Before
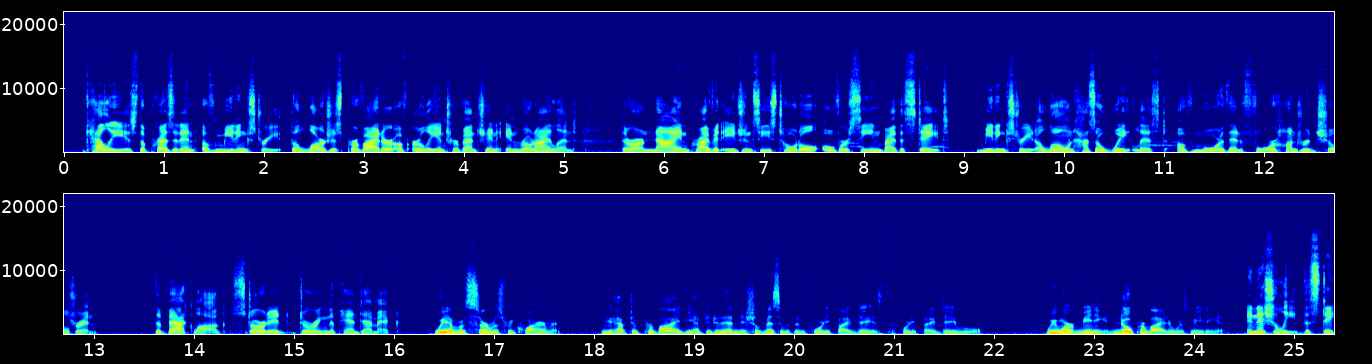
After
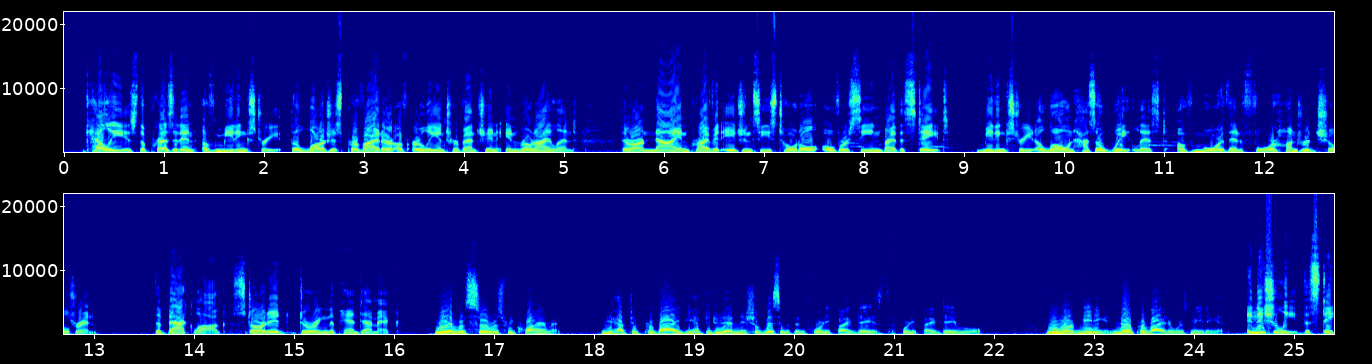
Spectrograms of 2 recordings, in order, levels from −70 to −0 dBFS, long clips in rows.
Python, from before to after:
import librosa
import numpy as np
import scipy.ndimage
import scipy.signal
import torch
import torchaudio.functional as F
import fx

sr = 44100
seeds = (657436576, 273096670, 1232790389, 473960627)

y = np.clip(x, -10.0 ** (-23.5 / 20.0), 10.0 ** (-23.5 / 20.0))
